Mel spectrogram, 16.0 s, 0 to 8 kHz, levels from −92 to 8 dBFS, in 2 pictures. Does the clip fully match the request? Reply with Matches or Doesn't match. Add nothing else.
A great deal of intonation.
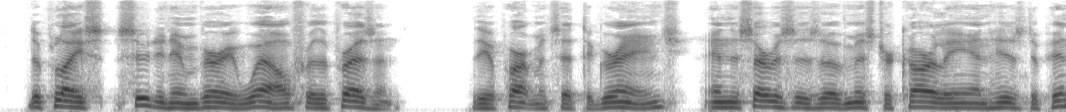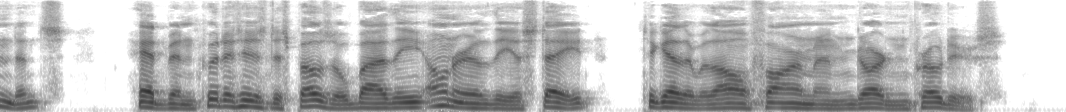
Doesn't match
